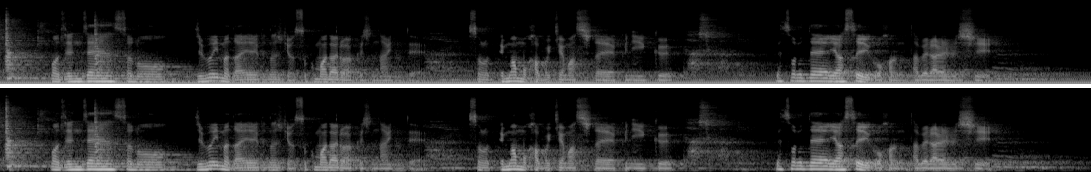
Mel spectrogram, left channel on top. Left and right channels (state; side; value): noise; left; hum, 3 dB below the sound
